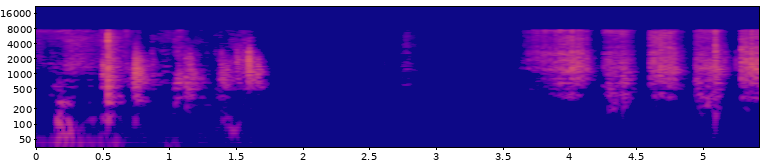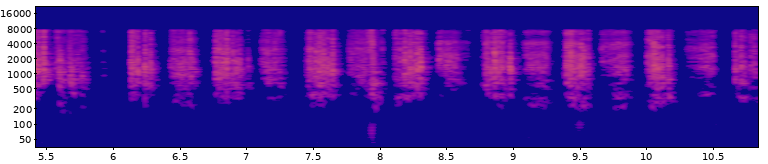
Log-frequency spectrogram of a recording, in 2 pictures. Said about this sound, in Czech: Teď si vezmeme do ruky nůžky a ty proužky nastříháme.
